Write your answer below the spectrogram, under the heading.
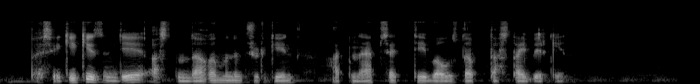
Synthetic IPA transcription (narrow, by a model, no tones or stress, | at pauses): b̥ʰæsekʲe̞kʲʰe̞zɪnd̪e̞ɑst̪ənd̪ɑʁəmɪnɪpʒ̥ʏɾɡʲe̞n | ɑ̰t̪ənæpsæt̪ːe̞bɑwəzd̪ɑp̚t̪ʰɑst̪ɑjbe̞ɾɡʲe̞n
